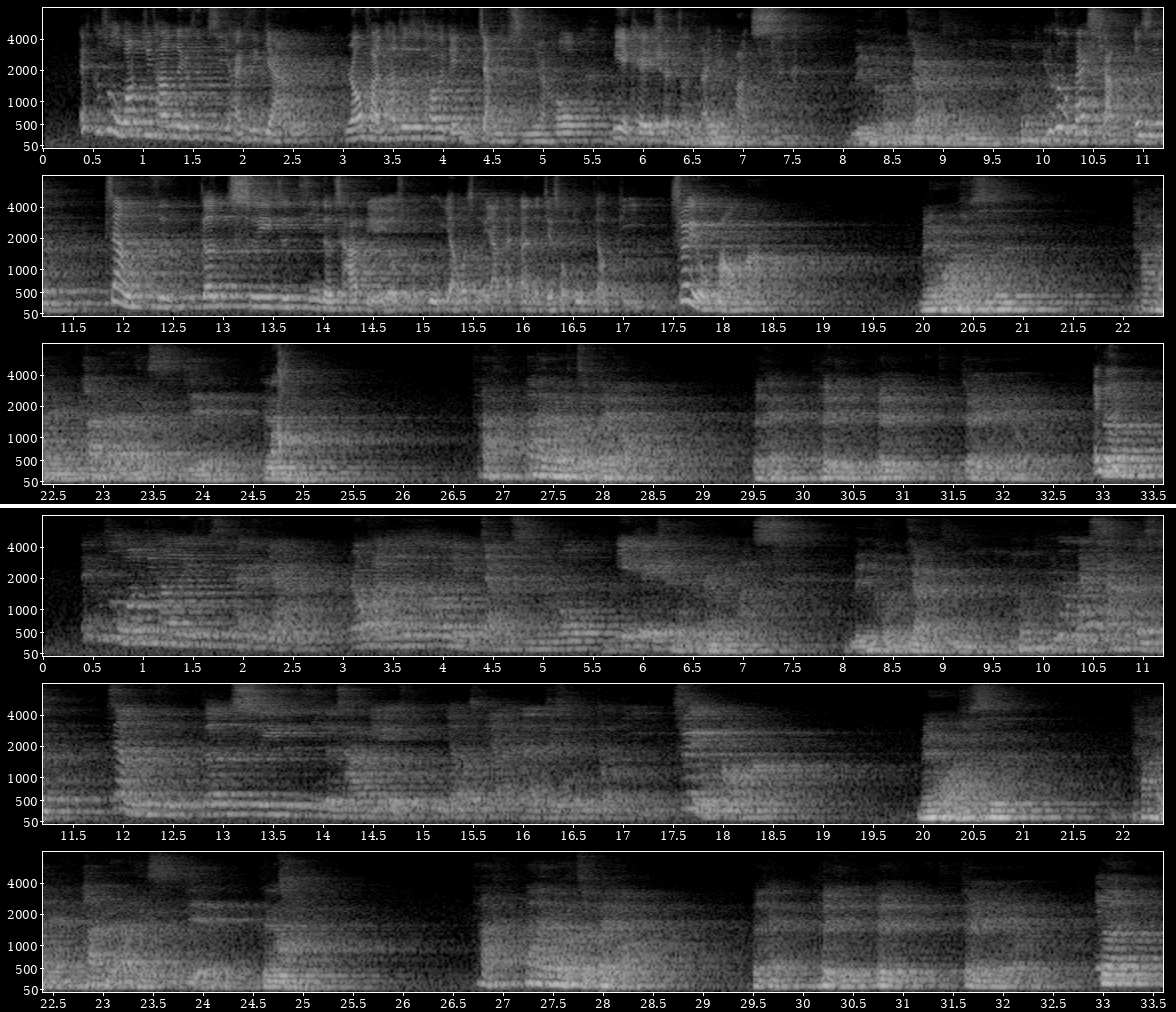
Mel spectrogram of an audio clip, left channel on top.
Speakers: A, on the left (about 85°); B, on the right (about 55°).
A: 哎，可是我忘记他那个是鸡还是鸭了。然后反正他就是他会给你酱汁，然后你也可以选择单眼巴吃。
B: <laughs> 嗯我可能灵魂降职，<laughs>
A: 可是我在想，
B: 我真我
A: 就是这样子跟吃一只鸡的差别有什么不一样？为什么鸭仔蛋的接受度比较低？是因为有毛吗？
B: 没有啊，就是他还没他还没来到这个世界，就是
A: 哦，
B: 他他还没有准备好，对，就已经就已经就已经没有了，
A: 哎，
B: 对啊，
A: 可是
